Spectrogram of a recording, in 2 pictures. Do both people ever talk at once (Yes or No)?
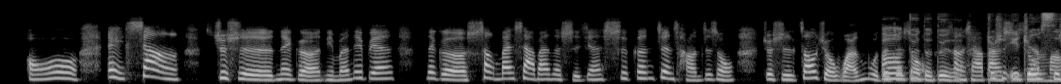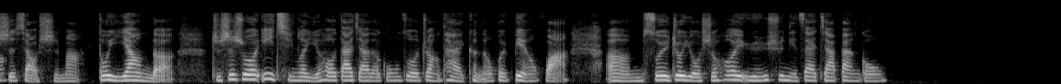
Yes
